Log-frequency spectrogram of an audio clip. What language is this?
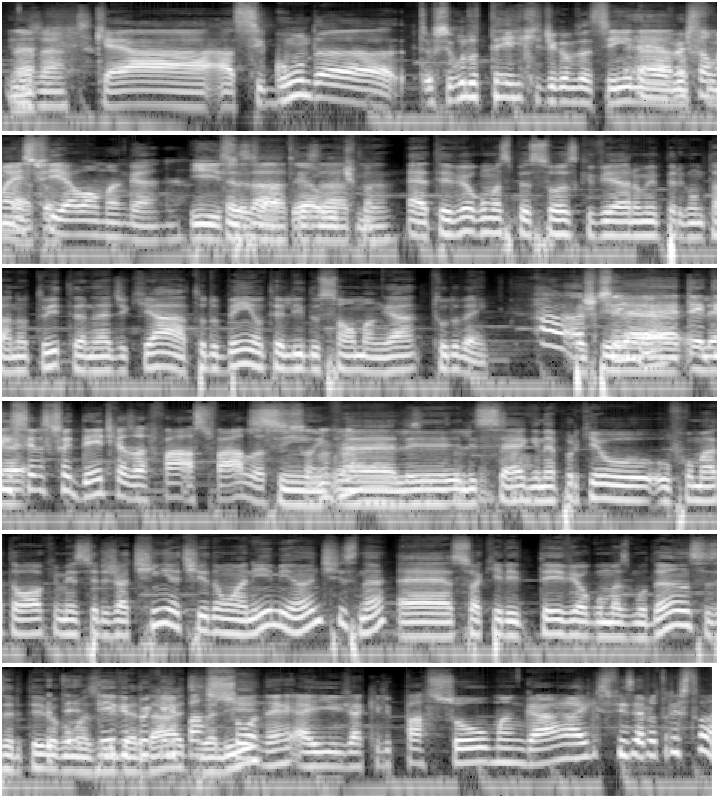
Portuguese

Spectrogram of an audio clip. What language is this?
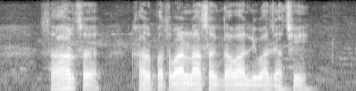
Magahi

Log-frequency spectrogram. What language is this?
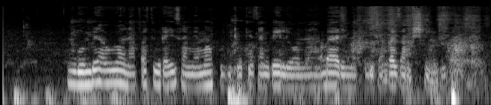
Swahili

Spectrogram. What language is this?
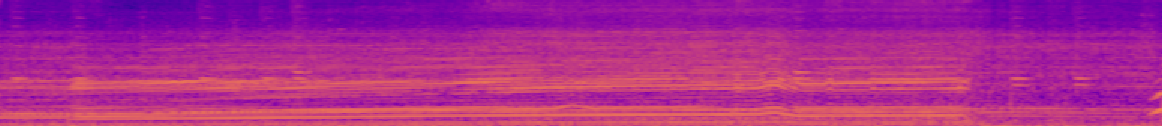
Indonesian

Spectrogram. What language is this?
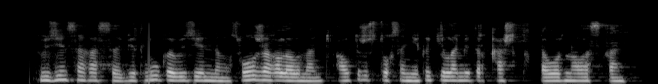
Kazakh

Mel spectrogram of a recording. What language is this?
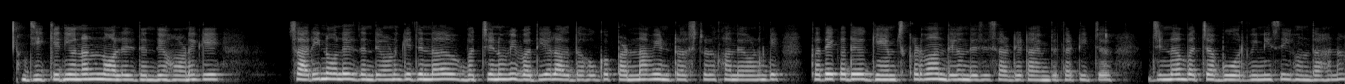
Punjabi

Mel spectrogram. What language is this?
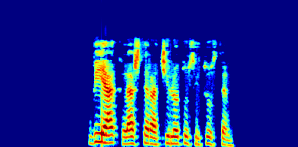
Basque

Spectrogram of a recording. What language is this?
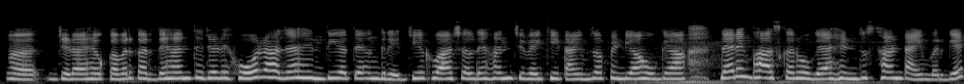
Punjabi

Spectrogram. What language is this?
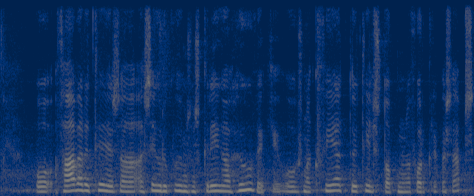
Icelandic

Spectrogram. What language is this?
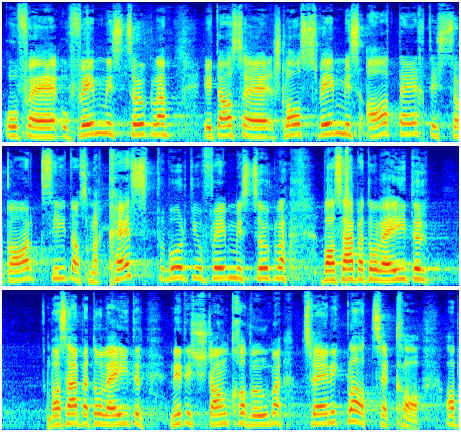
Swiss German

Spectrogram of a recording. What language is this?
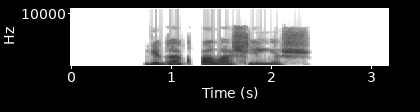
Mari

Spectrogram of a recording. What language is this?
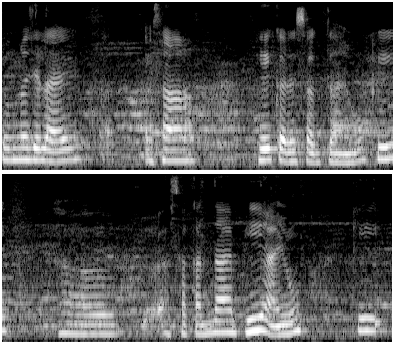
Sindhi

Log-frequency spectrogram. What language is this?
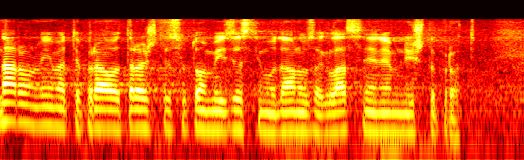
Serbian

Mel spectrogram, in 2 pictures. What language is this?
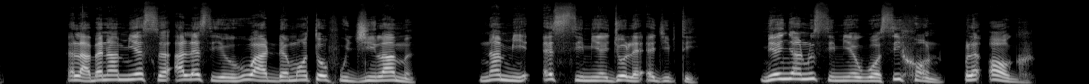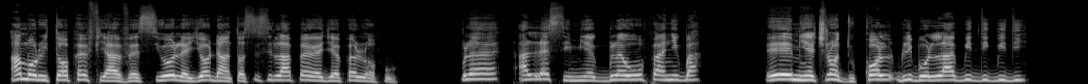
Ewe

